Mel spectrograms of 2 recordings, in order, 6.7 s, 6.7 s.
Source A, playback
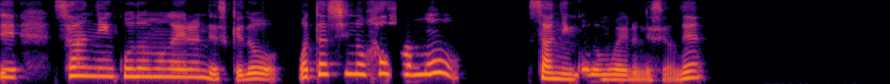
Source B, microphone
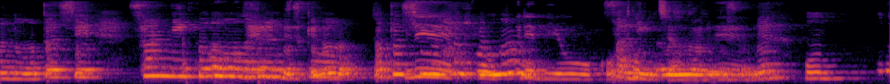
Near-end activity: present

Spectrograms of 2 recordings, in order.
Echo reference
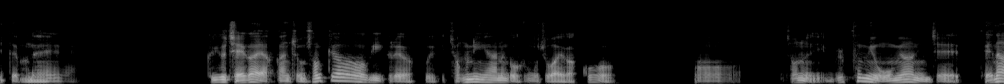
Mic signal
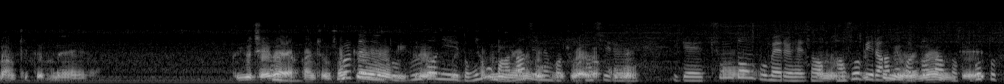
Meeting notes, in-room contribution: present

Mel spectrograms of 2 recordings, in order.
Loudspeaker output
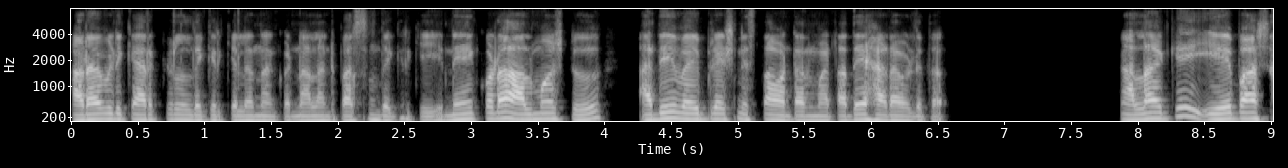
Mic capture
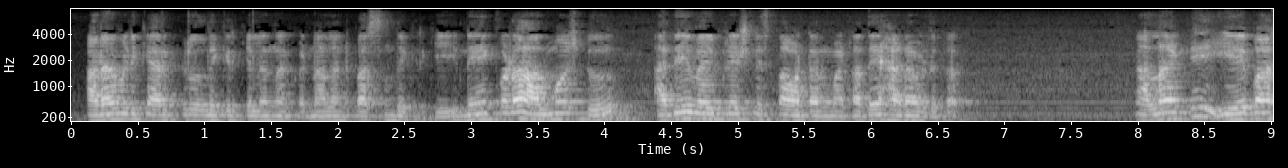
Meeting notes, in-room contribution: none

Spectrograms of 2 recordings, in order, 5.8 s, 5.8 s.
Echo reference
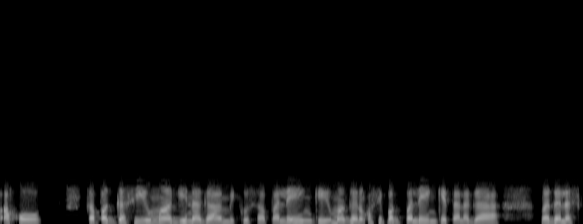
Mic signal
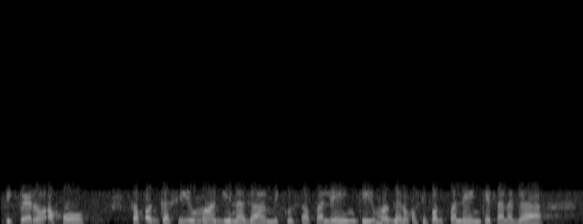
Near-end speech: none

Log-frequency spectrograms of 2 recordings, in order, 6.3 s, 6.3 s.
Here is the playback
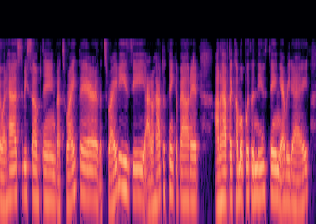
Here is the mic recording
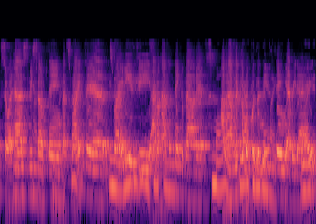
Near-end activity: present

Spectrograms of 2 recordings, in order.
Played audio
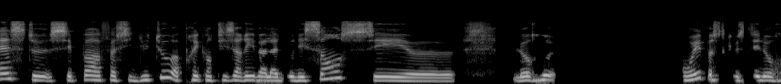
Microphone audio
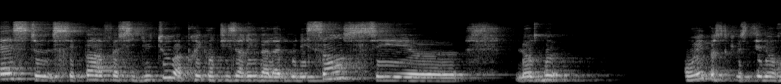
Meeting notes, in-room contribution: none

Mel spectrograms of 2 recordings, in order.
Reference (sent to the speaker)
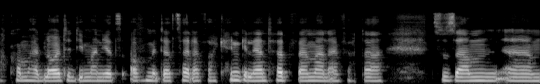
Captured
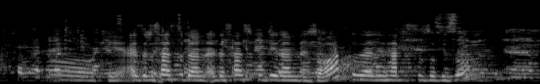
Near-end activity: present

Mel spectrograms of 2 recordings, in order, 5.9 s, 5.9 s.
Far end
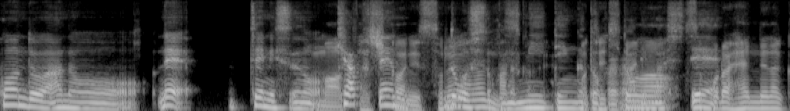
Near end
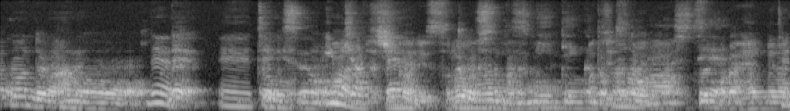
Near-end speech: present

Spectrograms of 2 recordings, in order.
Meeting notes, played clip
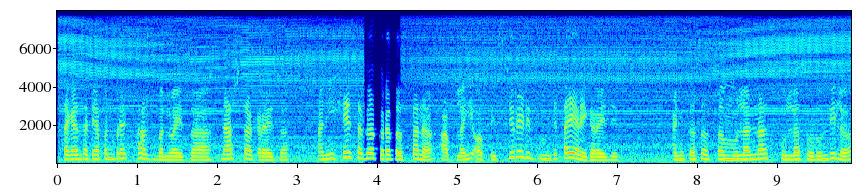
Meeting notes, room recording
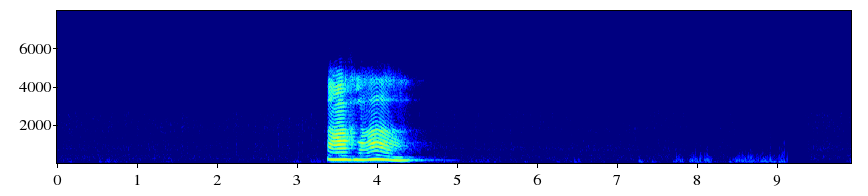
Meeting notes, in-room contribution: present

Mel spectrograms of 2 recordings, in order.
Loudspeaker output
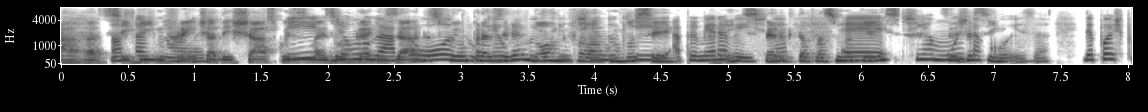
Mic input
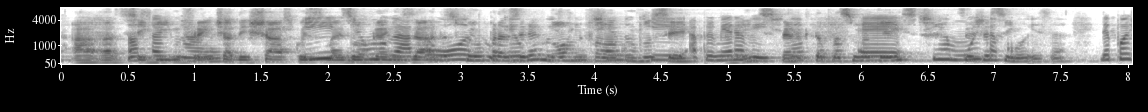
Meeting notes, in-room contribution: none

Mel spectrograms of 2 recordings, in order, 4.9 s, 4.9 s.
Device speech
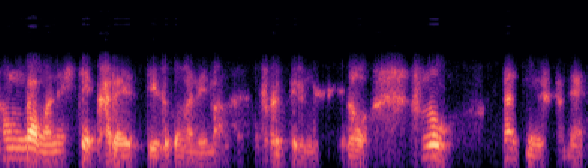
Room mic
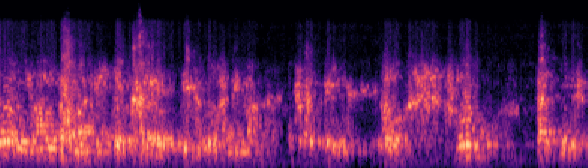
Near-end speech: none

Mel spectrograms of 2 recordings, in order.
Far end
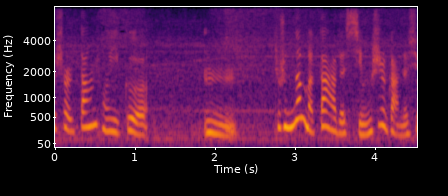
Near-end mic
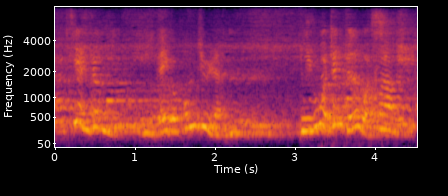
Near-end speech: present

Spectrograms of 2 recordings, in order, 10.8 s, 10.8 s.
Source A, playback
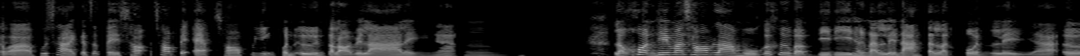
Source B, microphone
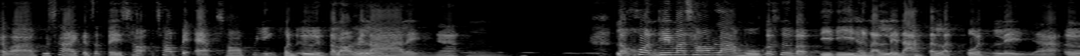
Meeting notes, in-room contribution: present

